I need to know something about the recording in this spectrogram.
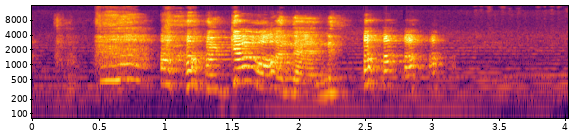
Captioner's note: laughs; soft music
